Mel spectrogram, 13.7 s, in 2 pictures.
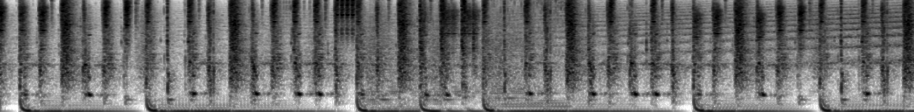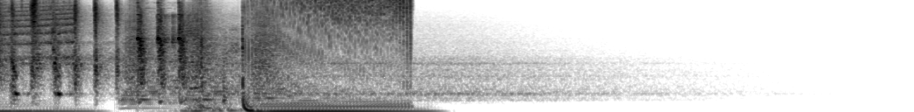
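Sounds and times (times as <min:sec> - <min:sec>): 
trap beat: 0:00.0 - 0:10.2.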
